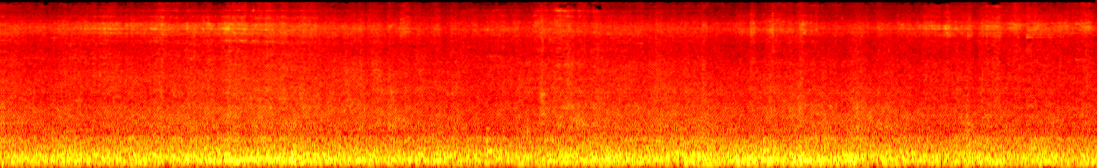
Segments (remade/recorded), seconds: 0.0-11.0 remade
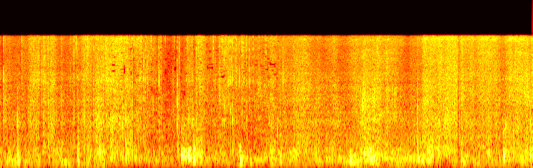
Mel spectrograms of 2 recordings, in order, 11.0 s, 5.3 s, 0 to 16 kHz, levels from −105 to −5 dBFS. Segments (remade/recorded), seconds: 0.0-1.1 remade; 1.1-2.8 recorded; 2.8-5.3 remade

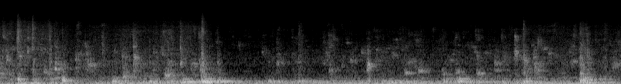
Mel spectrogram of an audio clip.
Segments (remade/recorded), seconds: 0.0-2.1 remade; 2.1-3.7 recorded; 3.7-6.2 remade

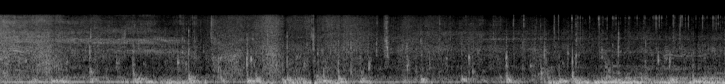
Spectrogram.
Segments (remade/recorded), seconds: 0.0-5.8 recorded; 5.8-6.8 remade; 6.8-7.3 recorded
